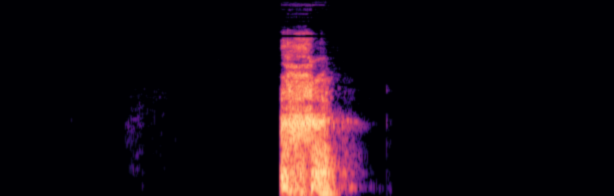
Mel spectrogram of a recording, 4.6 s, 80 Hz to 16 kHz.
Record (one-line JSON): {"cough_length": "4.6 s", "cough_amplitude": 27208, "cough_signal_mean_std_ratio": 0.24, "survey_phase": "alpha (2021-03-01 to 2021-08-12)", "age": "65+", "gender": "Male", "wearing_mask": "No", "symptom_fatigue": true, "symptom_onset": "5 days", "smoker_status": "Never smoked", "respiratory_condition_asthma": false, "respiratory_condition_other": false, "recruitment_source": "REACT", "submission_delay": "1 day", "covid_test_result": "Negative", "covid_test_method": "RT-qPCR"}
